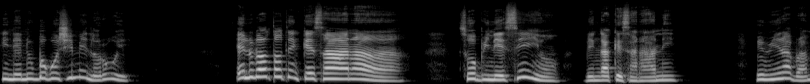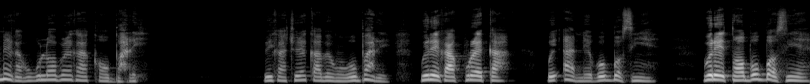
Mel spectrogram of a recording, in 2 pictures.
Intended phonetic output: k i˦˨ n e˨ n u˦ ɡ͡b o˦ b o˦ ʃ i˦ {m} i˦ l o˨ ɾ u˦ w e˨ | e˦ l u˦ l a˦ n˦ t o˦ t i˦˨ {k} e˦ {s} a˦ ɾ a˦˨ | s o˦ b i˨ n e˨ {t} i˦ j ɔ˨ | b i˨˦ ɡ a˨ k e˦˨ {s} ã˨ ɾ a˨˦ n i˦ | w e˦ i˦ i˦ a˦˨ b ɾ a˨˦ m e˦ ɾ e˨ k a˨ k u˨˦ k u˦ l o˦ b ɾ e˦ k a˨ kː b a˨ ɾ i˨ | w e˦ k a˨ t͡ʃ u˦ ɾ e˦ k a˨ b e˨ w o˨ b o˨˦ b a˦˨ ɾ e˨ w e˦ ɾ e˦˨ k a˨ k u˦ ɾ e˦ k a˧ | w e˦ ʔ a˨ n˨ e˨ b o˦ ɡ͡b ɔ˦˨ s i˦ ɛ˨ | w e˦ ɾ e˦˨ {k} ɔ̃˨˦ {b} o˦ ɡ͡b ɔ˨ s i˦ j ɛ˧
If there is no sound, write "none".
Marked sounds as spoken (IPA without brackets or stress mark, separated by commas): m, k, s, s, s, t, b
